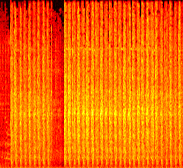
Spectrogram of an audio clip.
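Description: Mini Bak submachine gun in Modern Warfare II emptying a full magazine: a rapid, steady automatic burst of close, loud shots, a brief pause near the start, then continuous fire to the end.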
